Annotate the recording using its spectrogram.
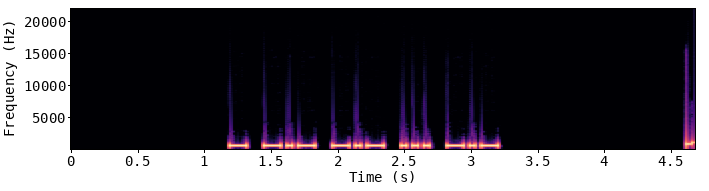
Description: Morse code, heard as a keyed tone, about 27 wpm, 700 Hz. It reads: TKKSK
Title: Code Groups - 5 Letters - 28wpm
